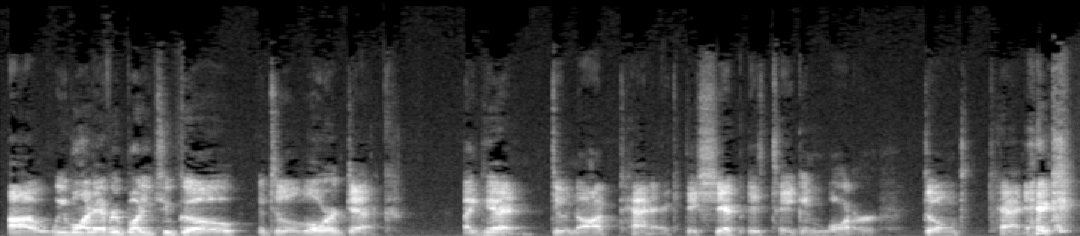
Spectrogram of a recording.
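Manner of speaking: deadpan announcer telling passengers to stay calm. Retold or imitated. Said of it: "I like the announcer".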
